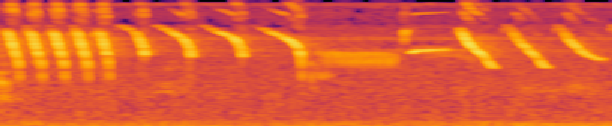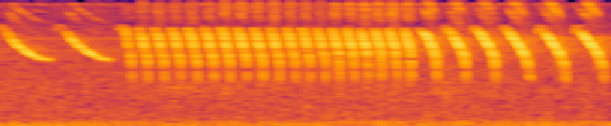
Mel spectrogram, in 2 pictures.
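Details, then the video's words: Canary training song for stimulating singing: rapid high trills, a run of slurred sweeping whistles, a short buzzy note, then a long fast rolling tour of repeated notes. "A Canção de Treino Mais Poderosa da Canary"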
